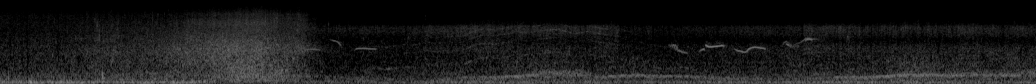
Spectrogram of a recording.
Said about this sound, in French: L'océan taraudait depuis des millions d'années le sable de la plage et la vague effaça l'empreinte de ses pas.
